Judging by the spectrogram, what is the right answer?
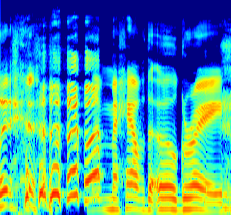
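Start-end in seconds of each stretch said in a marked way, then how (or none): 1.0-2.9 slow put-on voice with laughing. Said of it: "almost Morgan Freeman-esque".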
